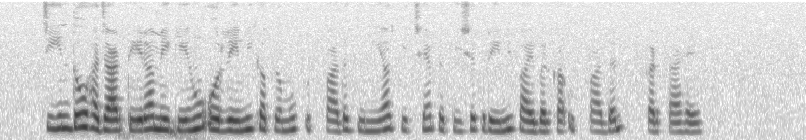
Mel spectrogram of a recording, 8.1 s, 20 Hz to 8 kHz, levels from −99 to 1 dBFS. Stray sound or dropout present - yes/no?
no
